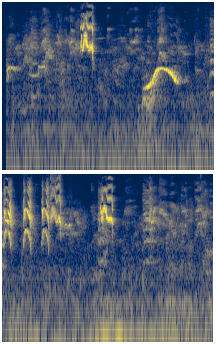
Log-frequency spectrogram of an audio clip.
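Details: Senegal parrot, a small pet parrot, calling: loud harsh squawks in short bursts mixed with a clear rising-falling whistle and softer chatter, in a quiet room.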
